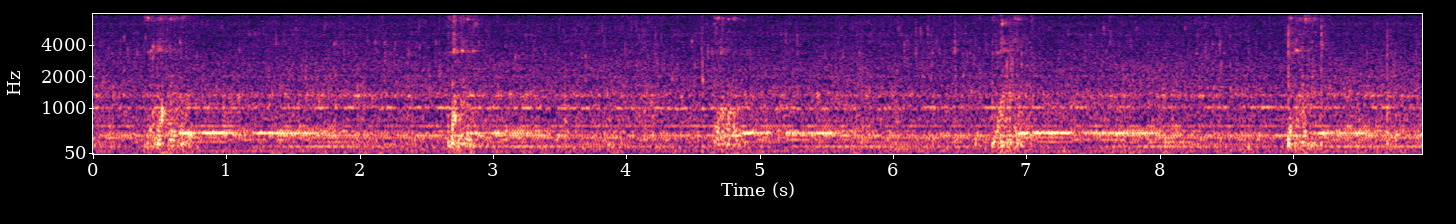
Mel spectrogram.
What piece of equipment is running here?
pump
